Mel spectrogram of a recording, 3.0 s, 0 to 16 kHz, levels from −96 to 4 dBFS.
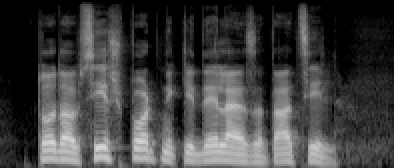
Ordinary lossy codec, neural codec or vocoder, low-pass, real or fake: none; vocoder, 44.1 kHz, 128 mel bands, Pupu-Vocoder; 14.4 kHz; fake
